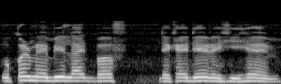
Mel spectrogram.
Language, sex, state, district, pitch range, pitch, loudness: Hindi, male, Arunachal Pradesh, Lower Dibang Valley, 150-165 Hz, 160 Hz, -13 LUFS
